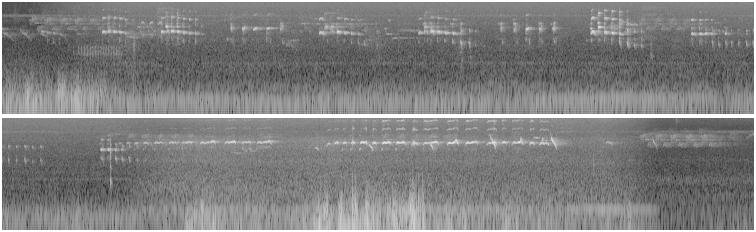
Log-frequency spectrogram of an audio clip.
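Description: Assorted birds chirping and calling in short, varied phrases. Then comes a long series of rapid, high whistled chirps at an even pitch, typical of an osprey calling at its nest, over a low rumble.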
